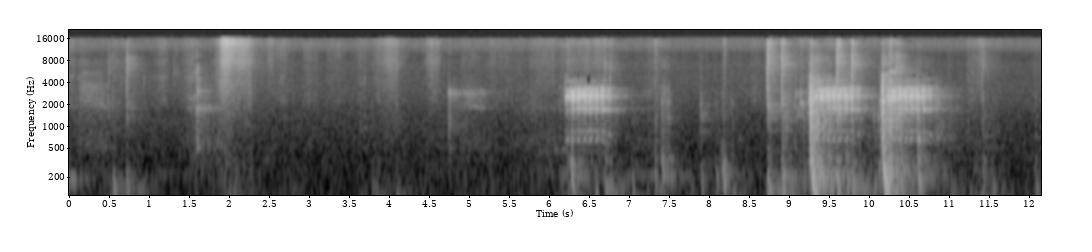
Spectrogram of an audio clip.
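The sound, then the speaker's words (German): Several sheep bleat in short, wavering bursts, with a faint one early and louder calls clustered toward the end, over quiet background clicks and shuffling. “Okay, da hinten sind sogar noch, ich spiele übrigens auf Deutsch, ein paar Kürbisse und ich hole mir jetzt ein paar Schafe.”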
